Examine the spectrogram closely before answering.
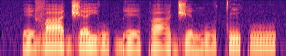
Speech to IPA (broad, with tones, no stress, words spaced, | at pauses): e˨vaː˦d͡ʒɛ˦ juː˨ɡ͡beː˨ paː˨d͡ʒe˨muː˨ tĩ˦ puː˦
